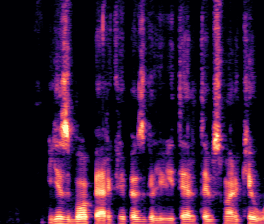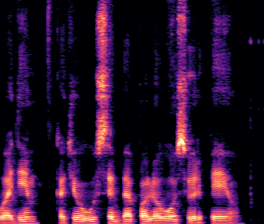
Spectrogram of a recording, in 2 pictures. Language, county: Lithuanian, Marijampolė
